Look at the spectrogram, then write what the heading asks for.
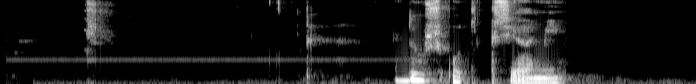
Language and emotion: Russian, sad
